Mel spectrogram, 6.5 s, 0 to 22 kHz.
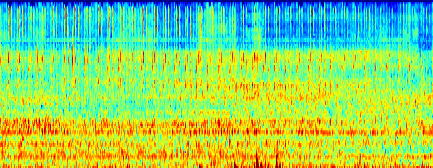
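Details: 1996 Subaru Legacy Outback 2.2L EJ22E, 165k miles, idling: fast light top-end ticking about three per second, equal on both sides, cold or hot and faster with revs. It appeared around the last oil change with a different filter. Cause unconfirmed.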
